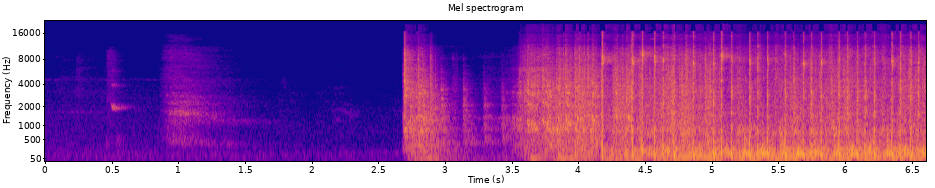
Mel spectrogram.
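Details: Rubber-mount Sportster chopper with 1250 build, next-morning first start after priming, fresh top end starting break-in: near silence, then starter catches and the V-twin settles into a steady lumpy beat without clatter; clean first fire-up, run about 10 seconds.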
